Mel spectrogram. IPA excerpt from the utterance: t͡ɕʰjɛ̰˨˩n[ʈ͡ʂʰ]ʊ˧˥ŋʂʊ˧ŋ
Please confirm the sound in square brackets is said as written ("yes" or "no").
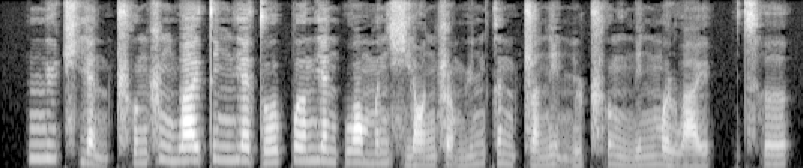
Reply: yes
